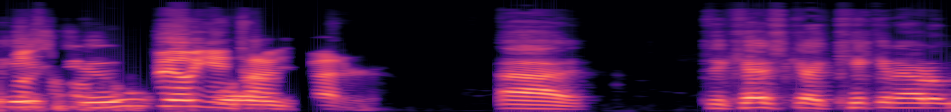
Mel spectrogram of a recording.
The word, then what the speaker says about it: Takeshita: Takeshita the real deal?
